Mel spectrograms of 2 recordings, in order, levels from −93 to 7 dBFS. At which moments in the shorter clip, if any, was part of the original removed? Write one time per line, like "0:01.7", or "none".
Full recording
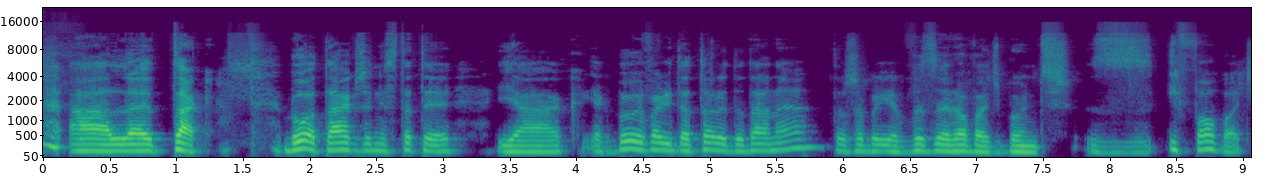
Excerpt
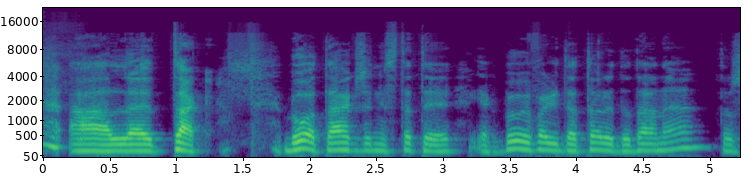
0:03.2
